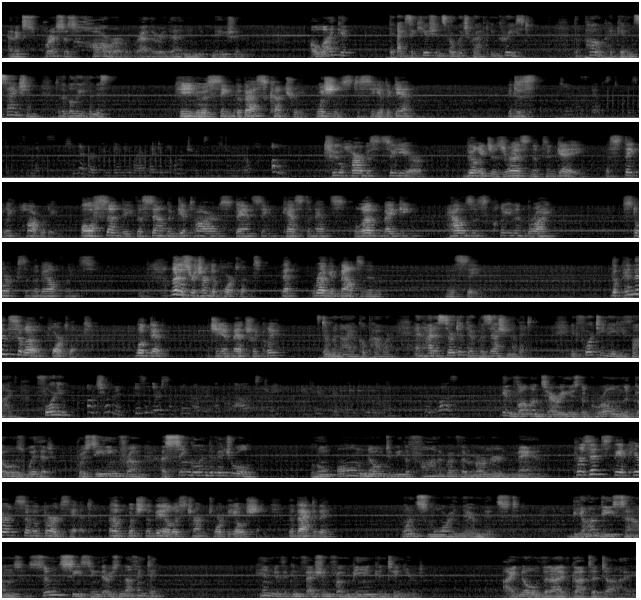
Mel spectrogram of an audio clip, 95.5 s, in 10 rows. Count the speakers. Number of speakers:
4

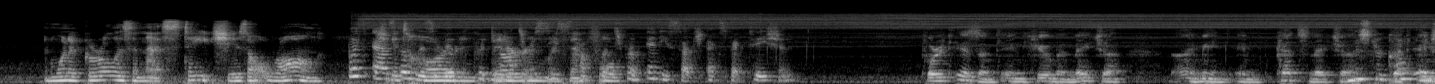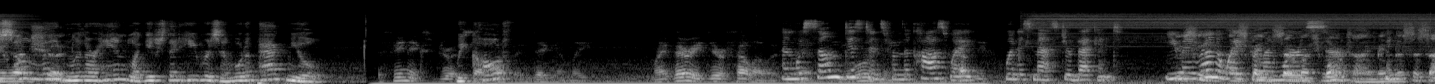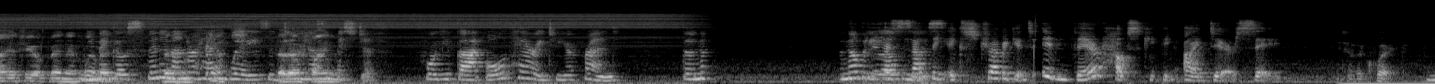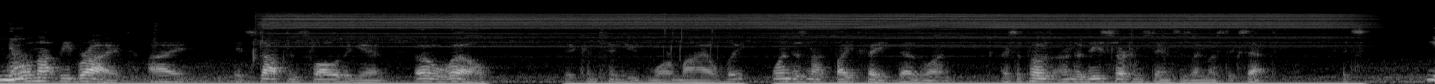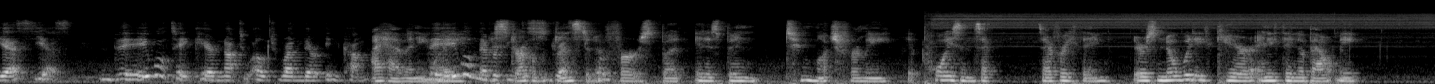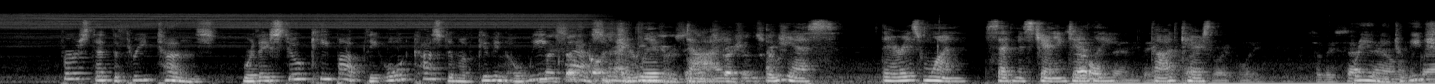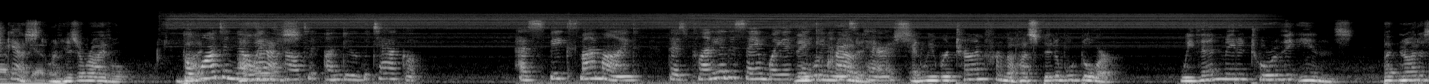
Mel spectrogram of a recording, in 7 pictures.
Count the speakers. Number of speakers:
6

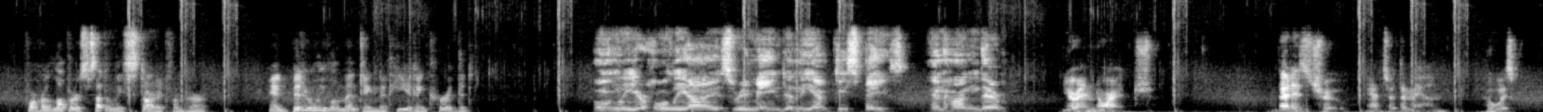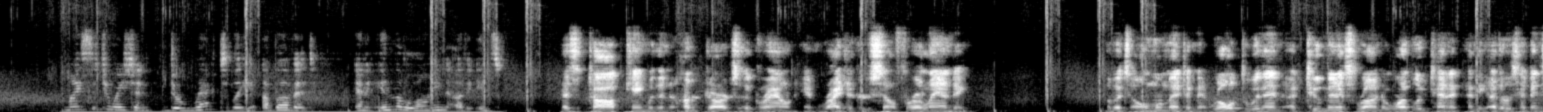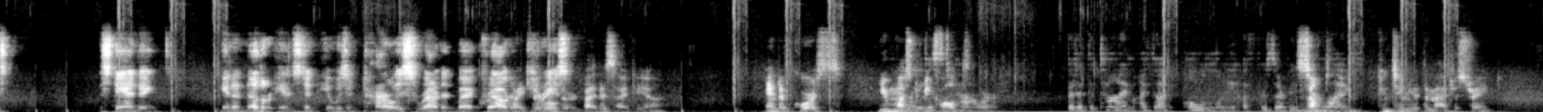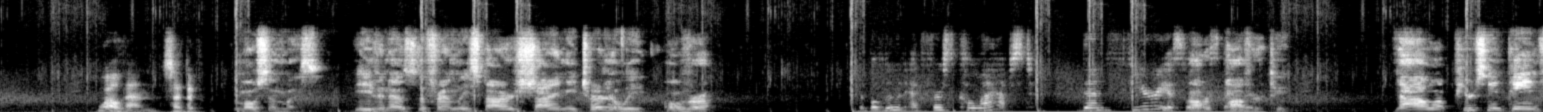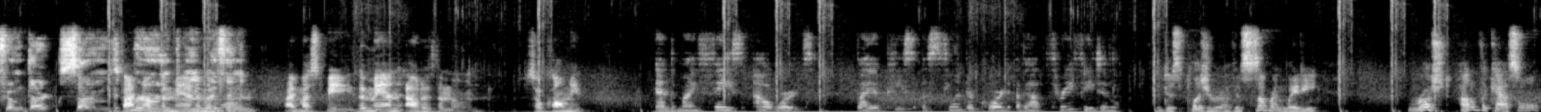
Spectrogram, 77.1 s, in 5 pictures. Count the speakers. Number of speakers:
5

